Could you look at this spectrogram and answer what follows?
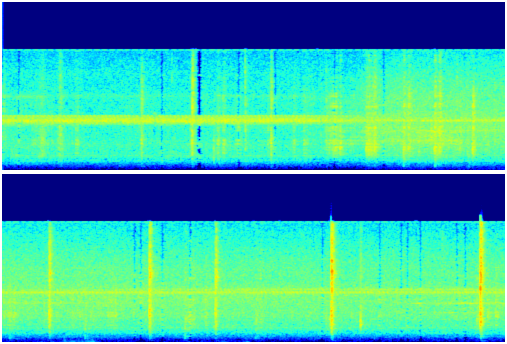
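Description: Hydraulic disc brake lever being squeezed and released by hand, giving a series of sharp, irregular clicks over a faint steady high hiss.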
